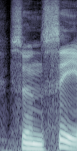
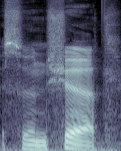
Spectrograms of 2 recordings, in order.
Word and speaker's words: Sun Jian: turns off there whoo I've been calling soon see apparently it's pronounced closer to soon sure or at least hopefully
